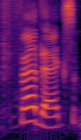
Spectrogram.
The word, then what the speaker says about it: Fede: Since Isla asked me last time, my name is pronounced like FedEx, but without the X.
